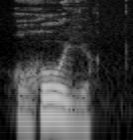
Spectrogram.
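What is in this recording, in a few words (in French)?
"rouille", French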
